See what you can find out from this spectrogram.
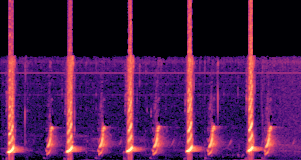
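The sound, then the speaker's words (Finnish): A spotted crake, more than a kilometre away, gives its whip-like call: five sharp, rising 'hwitt' notes, evenly spaced just under a second apart, each followed by a fainter, shorter echoing note. “Kai tätä ääntä voi kutsua myös huitin lauluksi. Alle sekunnin välein kajahtava sivallus.”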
